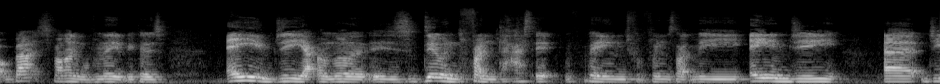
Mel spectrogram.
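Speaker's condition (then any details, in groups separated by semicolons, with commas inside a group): Cerebral palsy with stammer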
